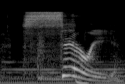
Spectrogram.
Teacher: you might end up with a deletion where instead of scary they go Siri they drop that K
